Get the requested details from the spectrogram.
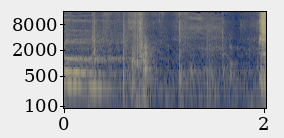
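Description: A quick sneeze bursts out after a short drawn-in breath, followed by a few softer breathy rustles and another sharp burst of noise at the end.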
